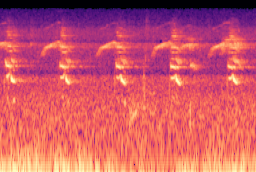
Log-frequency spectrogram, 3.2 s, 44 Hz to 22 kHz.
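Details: Golden eagle chick in a Northern Estonian nest begging while its sibling is fed; sharp, thin downslurred squeals repeated about every 0.7 seconds, fairly clear against quiet background.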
